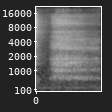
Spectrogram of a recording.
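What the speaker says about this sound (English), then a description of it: "the conscious connected breath, a couple of those" A deep, forceful breath drawn in close, a rushing airy inhale lasting under a second during a conscious connected breathing practice.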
